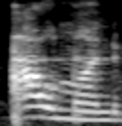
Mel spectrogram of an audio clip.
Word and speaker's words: almond: The L is silent, not just you. Thank you, Emil. Amelie. Thank you very much. The L is silent. Nobody says almond milk.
